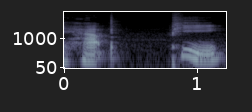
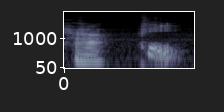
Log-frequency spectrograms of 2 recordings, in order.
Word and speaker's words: happy: know in linguistics that in happy where we have two peas written there's only one pea sound so you don't say happy pea you say happy you don't say app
